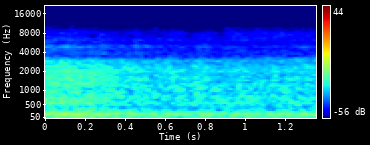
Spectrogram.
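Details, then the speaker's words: 2004–2007 Ford 6.0 Powerstroke diesel after driver-side dummy plug and stand pipe replacement, warmed up, driving uphill under load with high-pressure oil at 1900–2000 PSI; steady, even drone with no knocks or misses: normal running under load. "load I'm going uphill truck is warmed up and we have a perfect 1900 PSI yeah good pressure"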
